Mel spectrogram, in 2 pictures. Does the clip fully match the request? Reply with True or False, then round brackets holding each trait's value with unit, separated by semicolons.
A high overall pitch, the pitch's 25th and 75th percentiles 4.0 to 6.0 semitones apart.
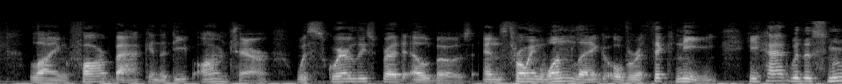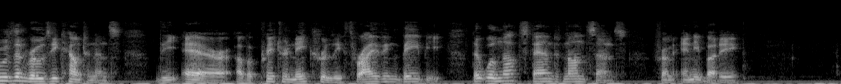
False (120 Hz; 4.4 semitones)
